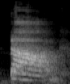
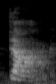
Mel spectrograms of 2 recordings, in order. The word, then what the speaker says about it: Tag: open your mouth largely because A has a sound of A. That's why I'm saying Guten Tag. Guten Tag.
